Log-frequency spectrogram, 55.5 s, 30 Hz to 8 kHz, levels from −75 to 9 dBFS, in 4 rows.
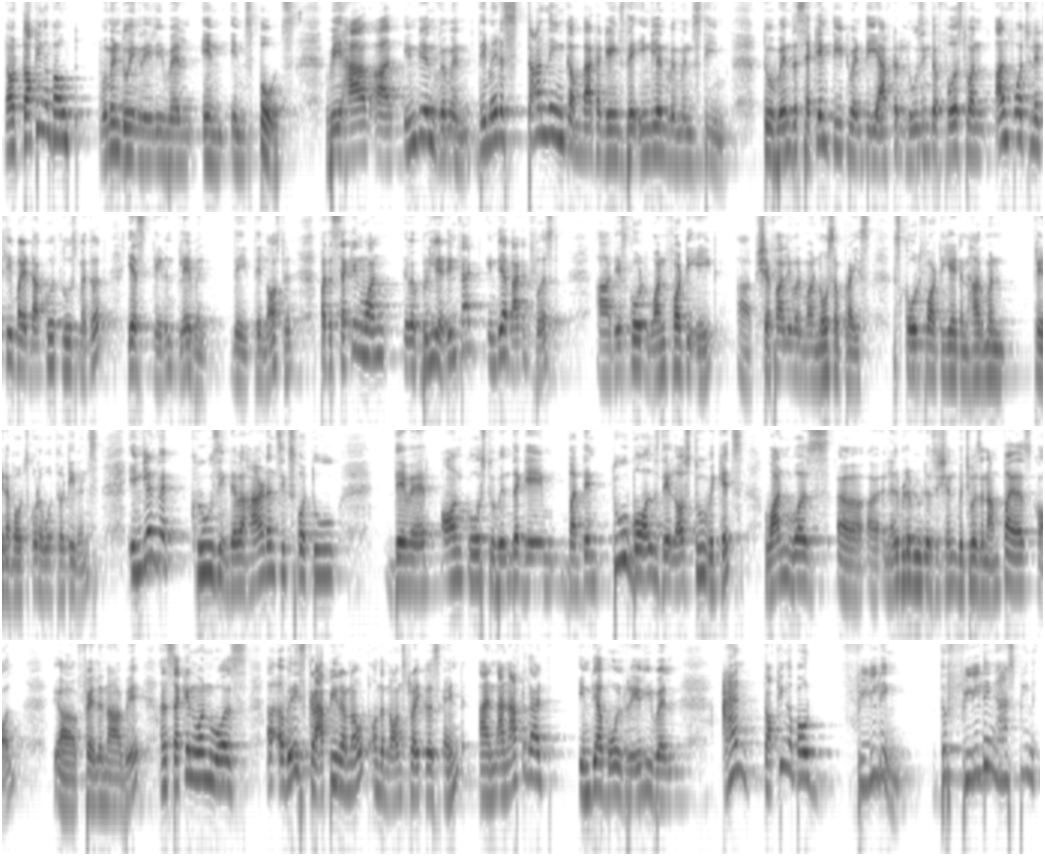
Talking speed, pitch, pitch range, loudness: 165 wpm, 150 Hz, 135-195 Hz, -25 LUFS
